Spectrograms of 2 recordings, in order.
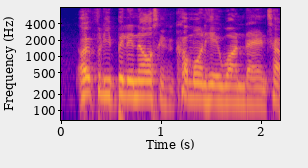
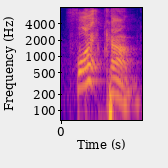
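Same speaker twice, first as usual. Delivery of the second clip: normal talking voice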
